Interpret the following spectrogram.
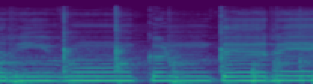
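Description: Carnatic classical music: a singer holds one long, steady note, breaking briefly about a second in, over light drum strokes.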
